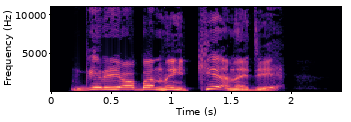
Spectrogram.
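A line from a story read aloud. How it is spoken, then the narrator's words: Nearly shouting. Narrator (Russian): Мэрит чуть не кричал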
